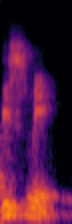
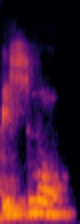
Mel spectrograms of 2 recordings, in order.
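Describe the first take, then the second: First: The word ends in an i vowel. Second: The word ends in an u vowel. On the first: The speaker calls it right. "Harus dibaca bismi" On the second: The speaker calls it wrong. "Tidak boleh dibaca bismu"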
